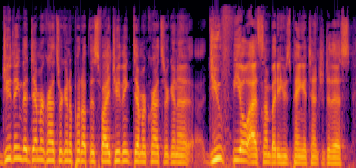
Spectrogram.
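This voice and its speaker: A man's voice: fairly high pitch, very fast, darkish tone, clear, resonant tone. A man hosting a comedic political panel, riffing in an exasperated, profane and theatrical way. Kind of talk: comedic panel banter and commentary.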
